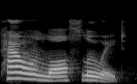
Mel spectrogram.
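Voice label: "Power-law fluid", English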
